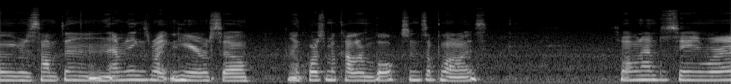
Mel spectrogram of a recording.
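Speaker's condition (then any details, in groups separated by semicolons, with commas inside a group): Cerebral palsy; hands affected, shaking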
